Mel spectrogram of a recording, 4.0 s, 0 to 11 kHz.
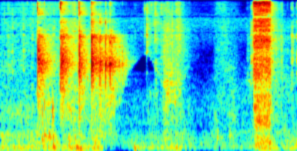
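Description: Cleaner sprays in several short hissing bursts into the carbon-fouled throttle body of a Ford F150, close by, then a pause and one longer, louder blast.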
